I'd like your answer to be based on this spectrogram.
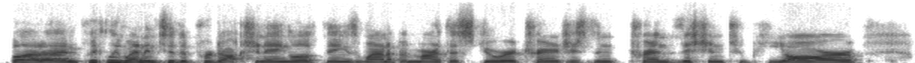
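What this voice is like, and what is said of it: Strong New York accent. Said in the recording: “nobody sounds like this on TV with this big New York accent.”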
